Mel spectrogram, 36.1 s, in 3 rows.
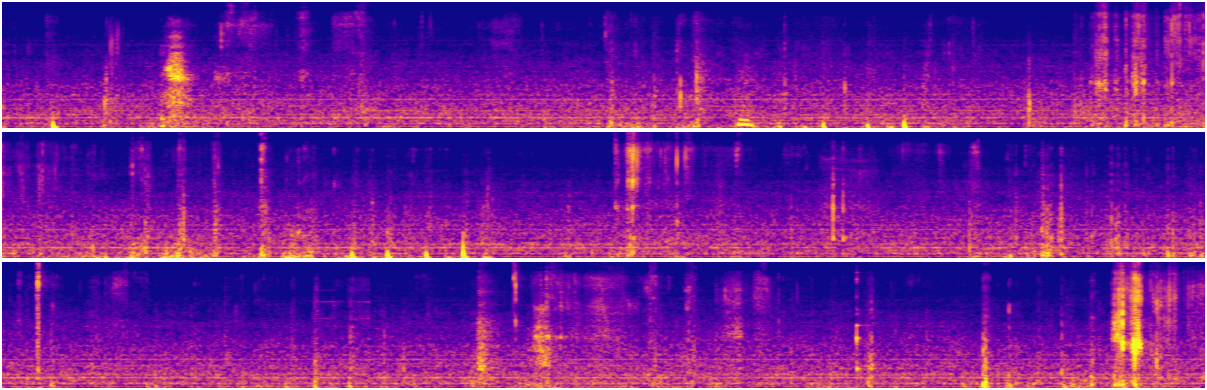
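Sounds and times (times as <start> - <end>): crunching fried chicken: 10.8 - 16.3, 18.2 - 25.3, 34.9 - 36.0.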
